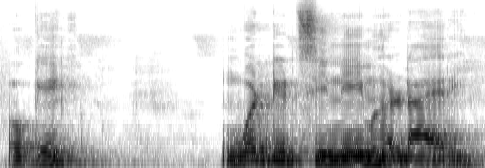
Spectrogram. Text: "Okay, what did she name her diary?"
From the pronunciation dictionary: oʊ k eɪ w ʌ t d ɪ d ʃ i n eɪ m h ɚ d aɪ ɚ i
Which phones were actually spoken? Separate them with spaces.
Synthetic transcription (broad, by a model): oʊ k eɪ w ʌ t d ɪ d s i n eɪ m h ɚ d aɪ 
